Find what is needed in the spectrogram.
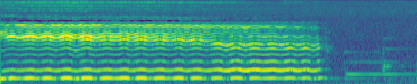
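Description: A woman's singing voice holding the final sung note of a musical-theatre ballad, steady with even vibrato for about three seconds, then stopping. A soft accompaniment note is left sounding near the end.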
